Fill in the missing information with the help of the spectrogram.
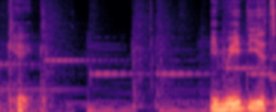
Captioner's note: mouse click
